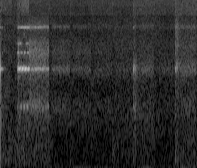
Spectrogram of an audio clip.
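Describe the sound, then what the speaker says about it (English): A phone rings faintly during a GPU programming lecture: a short electronic ring burst near the start, then quieter chirps later, all heard alone under a low room hiss. "sorry about these phone calls"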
